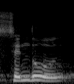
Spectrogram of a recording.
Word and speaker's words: Sindhu: And being an Iranian or a Unani, he could not pronounce Sindhu. He said it is Hindu.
